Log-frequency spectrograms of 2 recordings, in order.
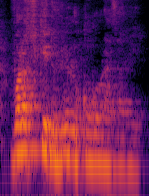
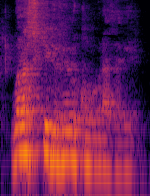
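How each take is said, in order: Both takes have the same delivery.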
